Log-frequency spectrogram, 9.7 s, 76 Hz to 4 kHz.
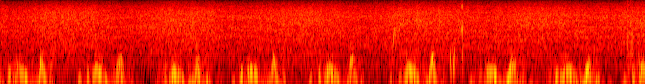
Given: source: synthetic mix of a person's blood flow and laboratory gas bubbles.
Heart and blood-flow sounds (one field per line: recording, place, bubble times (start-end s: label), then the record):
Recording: Doppler ultrasound of blood flow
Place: precordium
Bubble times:
5.85-5.97 s: bubbles
6.72-6.97 s: bubbles
9.37-9.65 s: bubbles
From the record:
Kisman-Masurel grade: 122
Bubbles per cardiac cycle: 1 to 2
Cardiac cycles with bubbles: 10 to 50%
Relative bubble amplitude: moderate (0.250 to 0.450)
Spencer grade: 2 (many but less than half of the cardiac periods contain bubble signals, singularly or in groups)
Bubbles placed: only in the low amplitude regions of the cardiac cycle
